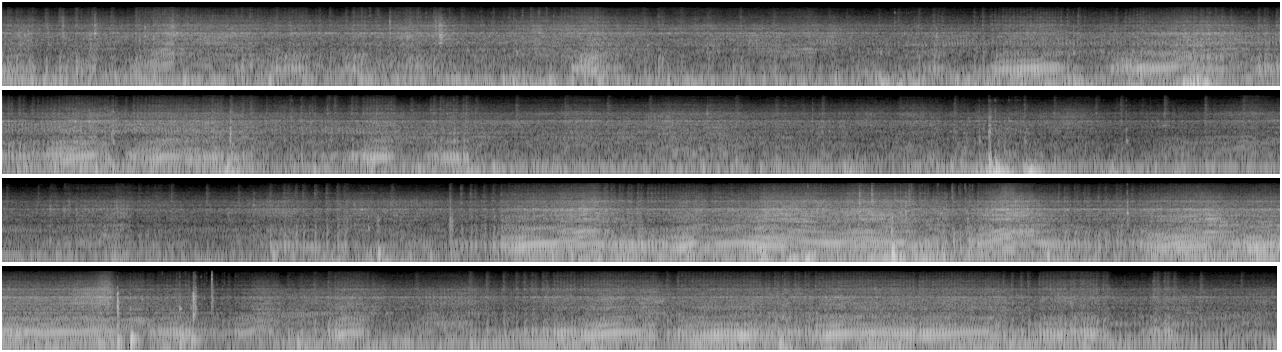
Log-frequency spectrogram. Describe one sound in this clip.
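Other motorbike engines buzz nearby.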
